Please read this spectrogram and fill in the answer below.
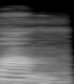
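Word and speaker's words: balm: different होता है जैसे बाम बाम पाम में हम एल का उच्चारण नहीं करते राइट एल हम क्या करते हैं साइलेंट पढ़ते हैं तो बाम पाम गेट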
